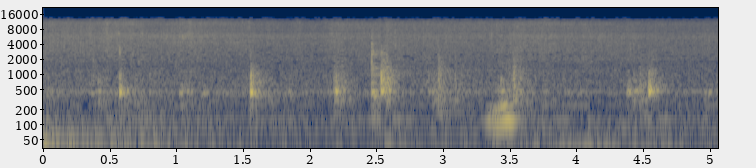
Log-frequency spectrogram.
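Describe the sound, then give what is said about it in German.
Cut bell peppers frying in oil in a pan give a steady soft sizzle, broken by several scattered clicks and scrapes as they are stirred. “Und tue auf die Ecke jetzt die Paprika da rein, die ich geschnitten habe. Und lasse das Ganze jetzt mit angehen.”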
